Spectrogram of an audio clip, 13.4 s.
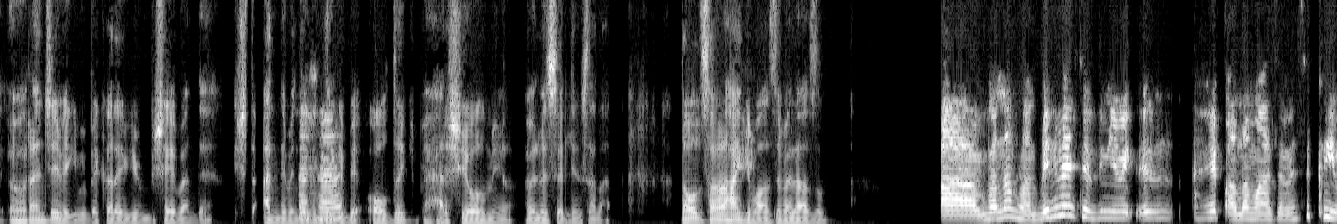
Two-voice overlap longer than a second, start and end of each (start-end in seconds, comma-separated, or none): none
